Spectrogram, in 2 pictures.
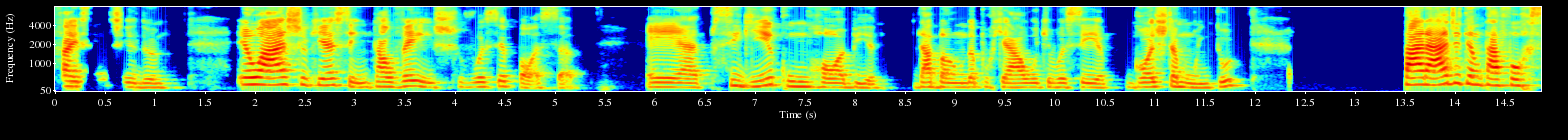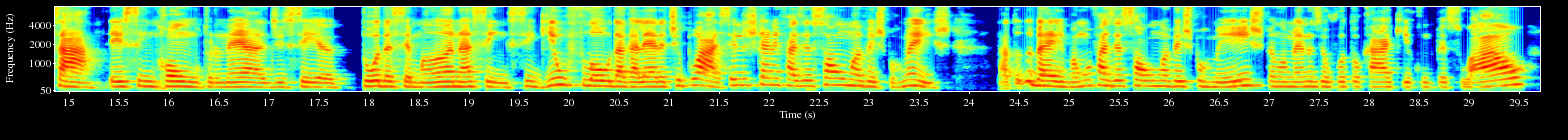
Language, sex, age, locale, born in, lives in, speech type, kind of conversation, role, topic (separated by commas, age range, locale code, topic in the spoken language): Portuguese, female, 25-29, pt-BR, Brazil, Spain, conversation, advice, advisor, Como posso começar um novo hobby quando estou sem motivação?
